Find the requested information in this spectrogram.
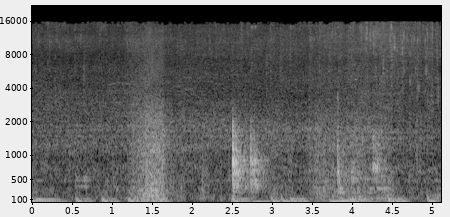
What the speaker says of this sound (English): Potatoes are cooking nicely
